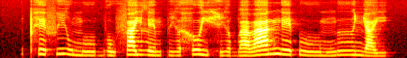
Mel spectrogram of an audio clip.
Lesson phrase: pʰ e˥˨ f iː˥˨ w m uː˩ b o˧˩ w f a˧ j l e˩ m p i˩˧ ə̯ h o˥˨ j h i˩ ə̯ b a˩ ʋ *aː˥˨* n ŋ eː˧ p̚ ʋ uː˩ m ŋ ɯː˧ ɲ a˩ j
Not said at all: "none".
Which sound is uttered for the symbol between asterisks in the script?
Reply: aː˧˥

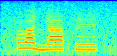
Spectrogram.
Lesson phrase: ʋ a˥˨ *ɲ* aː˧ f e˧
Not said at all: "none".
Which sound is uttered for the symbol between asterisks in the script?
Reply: ɲ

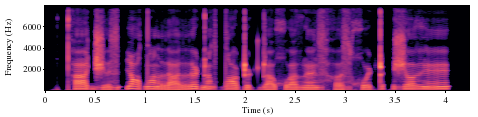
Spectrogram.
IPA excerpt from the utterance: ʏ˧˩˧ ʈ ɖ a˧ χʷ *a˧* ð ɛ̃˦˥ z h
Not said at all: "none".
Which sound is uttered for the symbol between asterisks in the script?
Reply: a˧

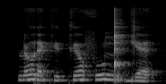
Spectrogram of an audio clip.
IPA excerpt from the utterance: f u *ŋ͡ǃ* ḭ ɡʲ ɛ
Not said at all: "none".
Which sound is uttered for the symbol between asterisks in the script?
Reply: ŋ͡ǃ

